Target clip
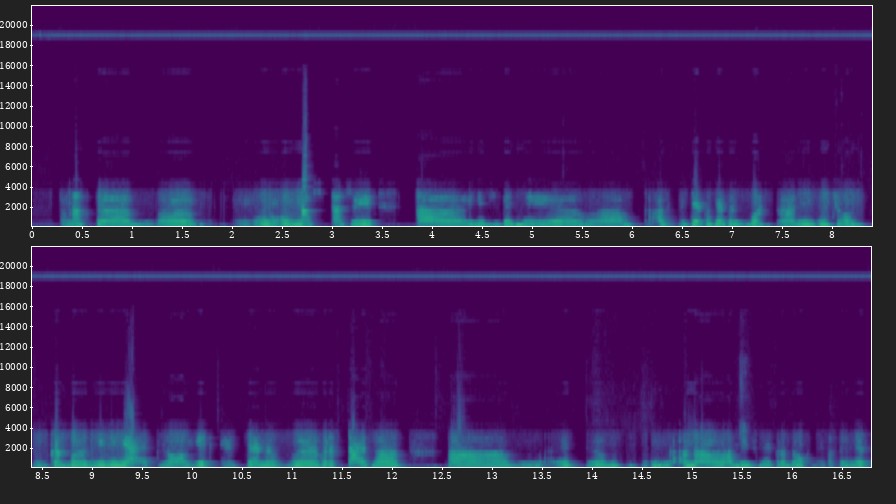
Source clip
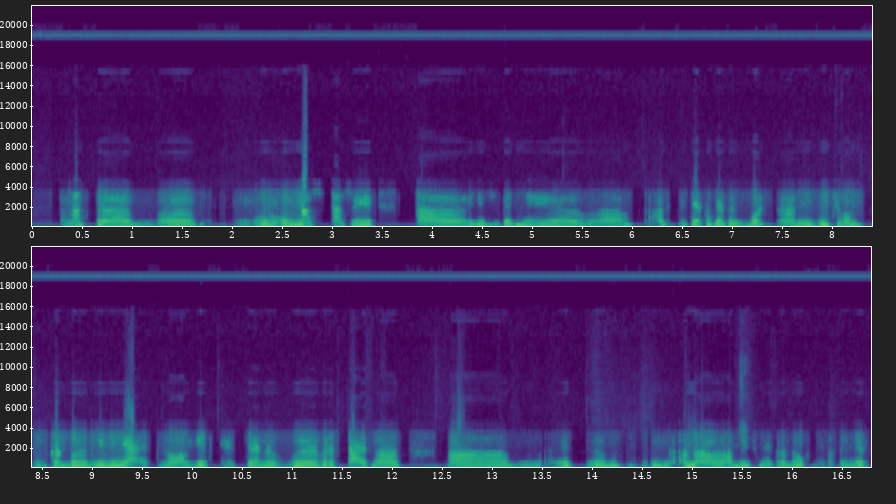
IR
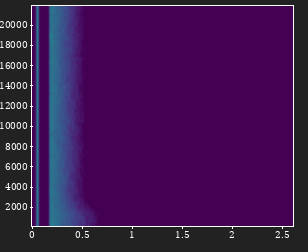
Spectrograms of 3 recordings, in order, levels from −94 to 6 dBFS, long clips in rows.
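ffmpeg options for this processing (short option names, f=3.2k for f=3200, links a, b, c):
-af "flanger=delay=7.6:depth=5.5:regen=76:speed=0.27:shape=triangular,volume=-4dB"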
